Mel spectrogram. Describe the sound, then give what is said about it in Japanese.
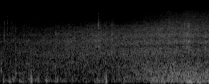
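Steady strong wind buffeting a microphone outdoors on a stony seashore, a broad rushing roar with low thumps and gusts that swell slightly toward the end; the sea is fairly calm. “干風が強いんで今ももしかしたら風の音が入っちゃってるかも”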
